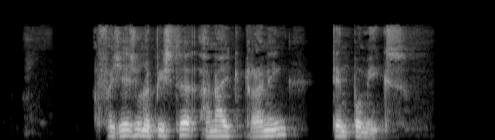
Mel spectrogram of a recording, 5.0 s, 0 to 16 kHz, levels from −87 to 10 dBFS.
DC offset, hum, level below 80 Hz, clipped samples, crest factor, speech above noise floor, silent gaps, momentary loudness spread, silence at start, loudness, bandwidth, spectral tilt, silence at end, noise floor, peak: under 0.1%; none; -60 dBFS; under 0.1%; 18 dB; 38 dB; 3.17-3.33 s; 13 LU; 0.95 s; -19 LUFS; 8.2 kHz; -5.5 dB/octave; 0.9 s; -56 dBFS; -2 dBFS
